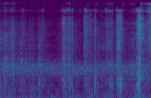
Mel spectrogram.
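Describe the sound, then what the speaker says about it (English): Scissors snip through paper ephemera for a grungy steampunk postcard, a few quiet, close crisp cuts and rustles with a sharper snip near the end. "let's cut that one out"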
